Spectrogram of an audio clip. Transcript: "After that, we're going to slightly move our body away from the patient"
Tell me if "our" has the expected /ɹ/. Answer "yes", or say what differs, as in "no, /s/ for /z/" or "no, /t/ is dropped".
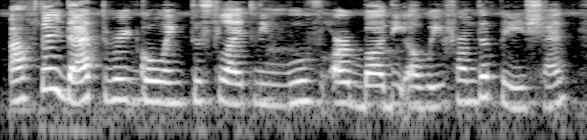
yes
